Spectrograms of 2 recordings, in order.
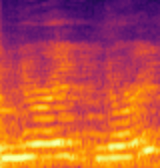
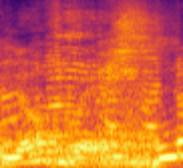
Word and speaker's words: Northwich: Norwich? Is that how you say it? Northwich.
